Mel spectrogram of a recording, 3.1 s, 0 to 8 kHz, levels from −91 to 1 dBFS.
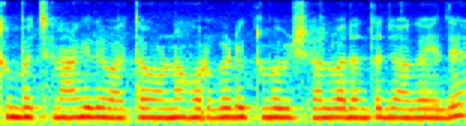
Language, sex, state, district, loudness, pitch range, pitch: Kannada, female, Karnataka, Dakshina Kannada, -13 LUFS, 210-220 Hz, 215 Hz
